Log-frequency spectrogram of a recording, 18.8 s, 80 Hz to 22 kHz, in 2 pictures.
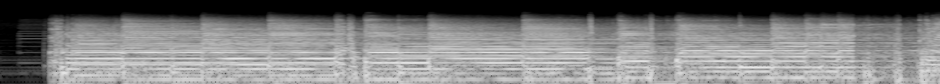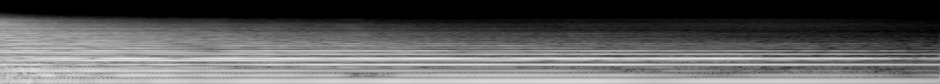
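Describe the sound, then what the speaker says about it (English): An electric guitar through a Fractal FM3 rings out with distorted, effected chords and a few sharp strums, then swells into a long washy, reverberant decay that fades slowly. "I'll engage the switch to create this big bloom at the end."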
